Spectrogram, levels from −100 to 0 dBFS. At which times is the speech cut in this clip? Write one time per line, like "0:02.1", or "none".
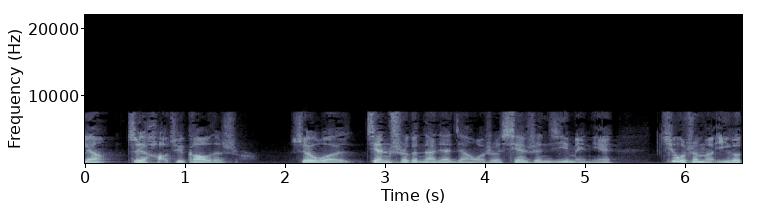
0:01.7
